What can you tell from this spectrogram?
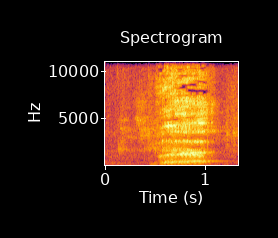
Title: burping contest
